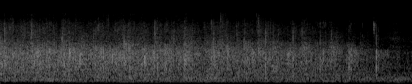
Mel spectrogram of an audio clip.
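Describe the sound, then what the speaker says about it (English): Luncheon audience at a mayors' winter meeting applauds the second vice president, a steady, dense roll of many hands clapping in a large room, fading slightly toward the end. "Let's give a big, big round of applause to our second Vice President,"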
